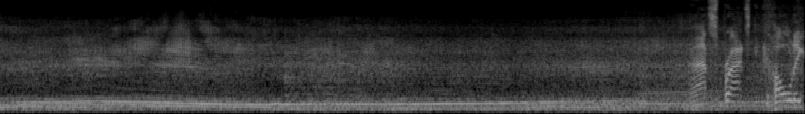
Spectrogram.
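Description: Racing car engines roar and drone as the cars speed past.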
